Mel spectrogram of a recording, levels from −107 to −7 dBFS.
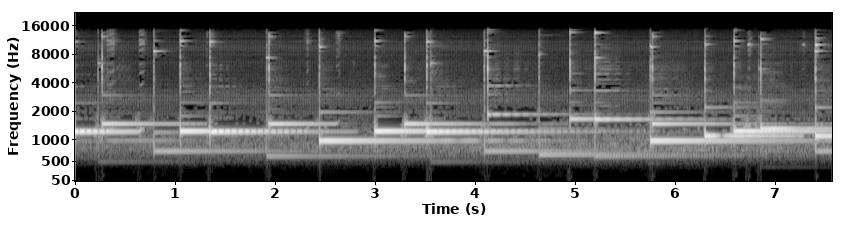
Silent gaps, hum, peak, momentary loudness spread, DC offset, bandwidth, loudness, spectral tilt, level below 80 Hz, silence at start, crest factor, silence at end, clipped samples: none; none; 0 dBFS; 11 LU; under 0.1%; 15.5 kHz; -20 LUFS; 8 dB/octave; under -90 dBFS; 0 s; 20 dB; 0 s; under 0.1%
